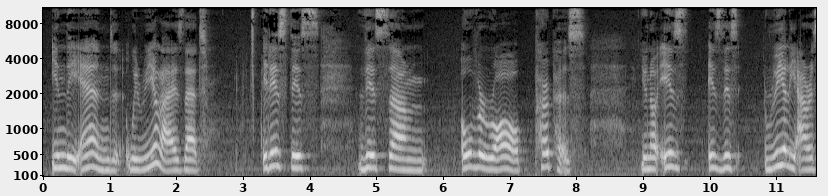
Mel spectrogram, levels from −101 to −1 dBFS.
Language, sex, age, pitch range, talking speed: English, female, 20-39, 205-240 Hz, 105 wpm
